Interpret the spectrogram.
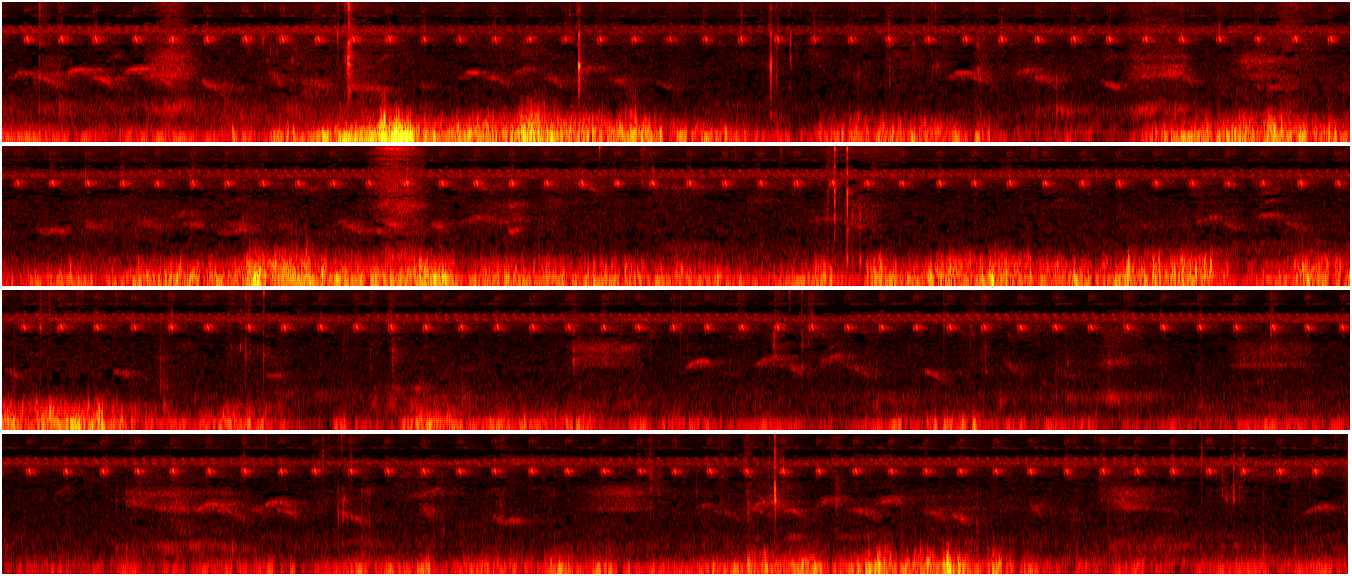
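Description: Close-up chewing of crisp green Burmese grapes: irregular low crunching bursts, settling into a steady chewing rhythm of two or three bites a second in the middle stretch. A steady, high, pulsing insect trill runs underneath.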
